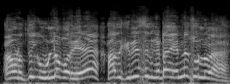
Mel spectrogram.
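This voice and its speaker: High whiny pompous police constable. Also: male voice, racing, a loud crowd. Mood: indignant. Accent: Tamil. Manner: pompous, whiny, self-important lecturing. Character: boastful cowardly middle-aged male police constable. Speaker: bumbling police head constable. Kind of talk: film comedy dialogue. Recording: film soundtrack with loud music.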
